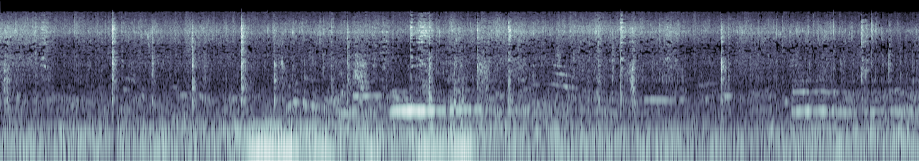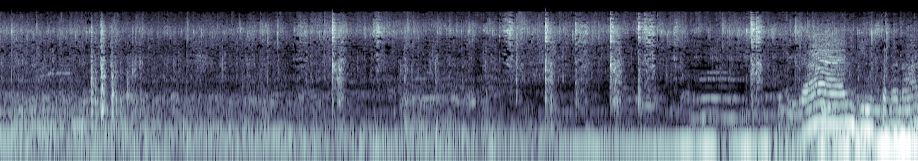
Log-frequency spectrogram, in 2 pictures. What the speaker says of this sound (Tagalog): Ginisa na natin.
